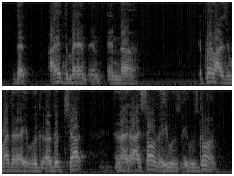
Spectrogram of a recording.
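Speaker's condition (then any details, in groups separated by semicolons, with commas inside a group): Parkinson's syndrome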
